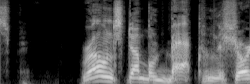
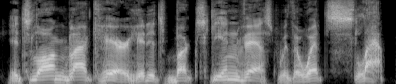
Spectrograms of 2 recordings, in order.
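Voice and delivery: ordinary delivery, nothing marked

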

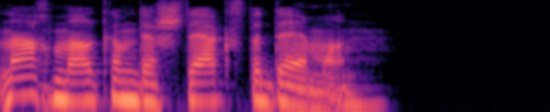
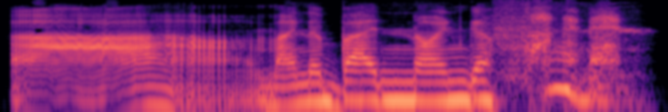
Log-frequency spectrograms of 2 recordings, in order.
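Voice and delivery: vampire lord; much slower than usual. Acted. Vampire viceroy greets captives.

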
